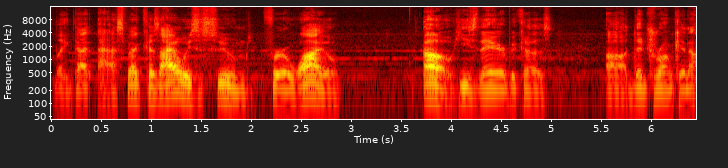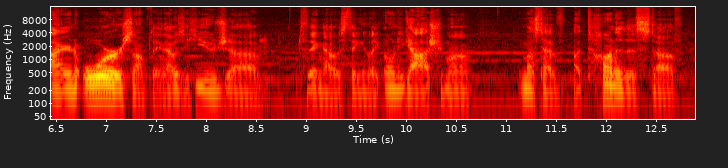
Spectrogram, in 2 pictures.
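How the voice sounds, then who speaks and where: A man's voice: low-pitched, moderate pace, a bit bright, faint music behind. A man in a casual, enthusiastic fan discussion, peppering his talk with "like" and "you know". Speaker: podcast speaker discussing manga.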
